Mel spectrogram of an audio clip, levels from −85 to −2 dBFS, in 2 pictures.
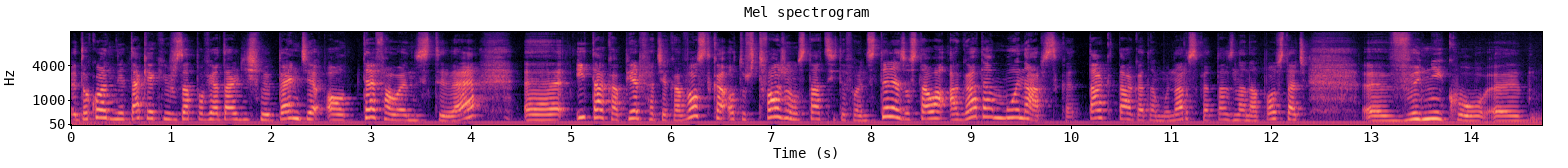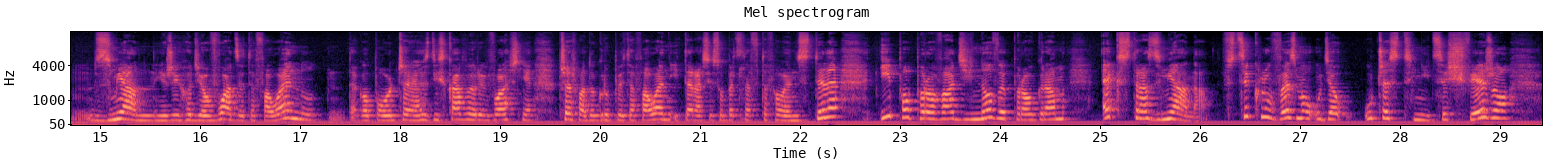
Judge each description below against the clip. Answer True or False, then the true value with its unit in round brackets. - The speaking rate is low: False (130 wpm)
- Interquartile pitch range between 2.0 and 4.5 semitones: False (4.9 semitones)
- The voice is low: False (230 Hz)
